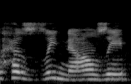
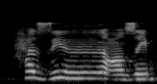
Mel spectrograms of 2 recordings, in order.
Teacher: Bukan hazin azim. Tidak perlu dengung, tetapi kita harus baca secara izhar.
